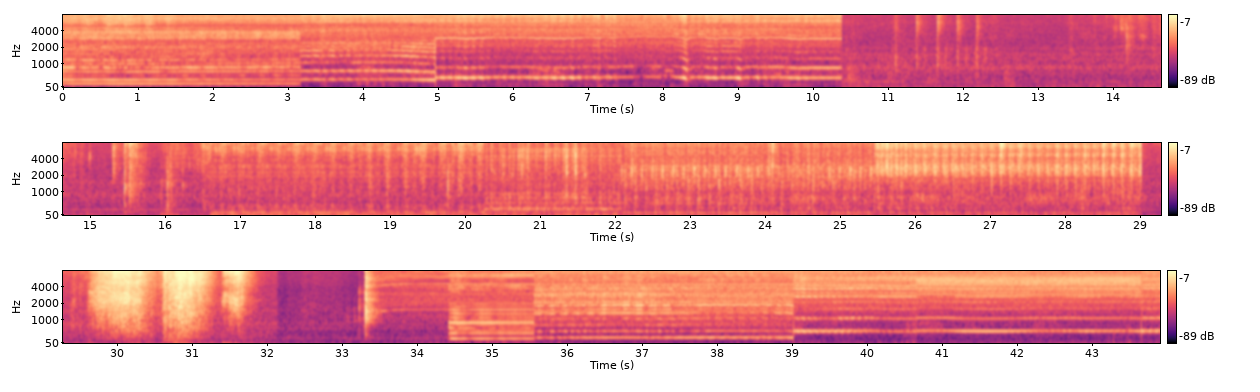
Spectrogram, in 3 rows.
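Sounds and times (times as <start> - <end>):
rotary tool whining: 16.5 - 29.0.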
